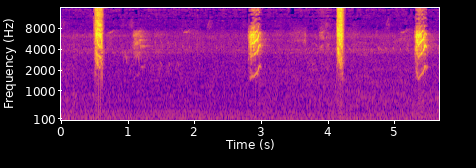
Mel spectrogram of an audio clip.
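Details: Female double-collared seedeater calling, used to prompt singing in males: four crisp chips roughly every one to two seconds, alternating plain clicks and notes that drop quickly in pitch, over a faint background.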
